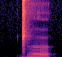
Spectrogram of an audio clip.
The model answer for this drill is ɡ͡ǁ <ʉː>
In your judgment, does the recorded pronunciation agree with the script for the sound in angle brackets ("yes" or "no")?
no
